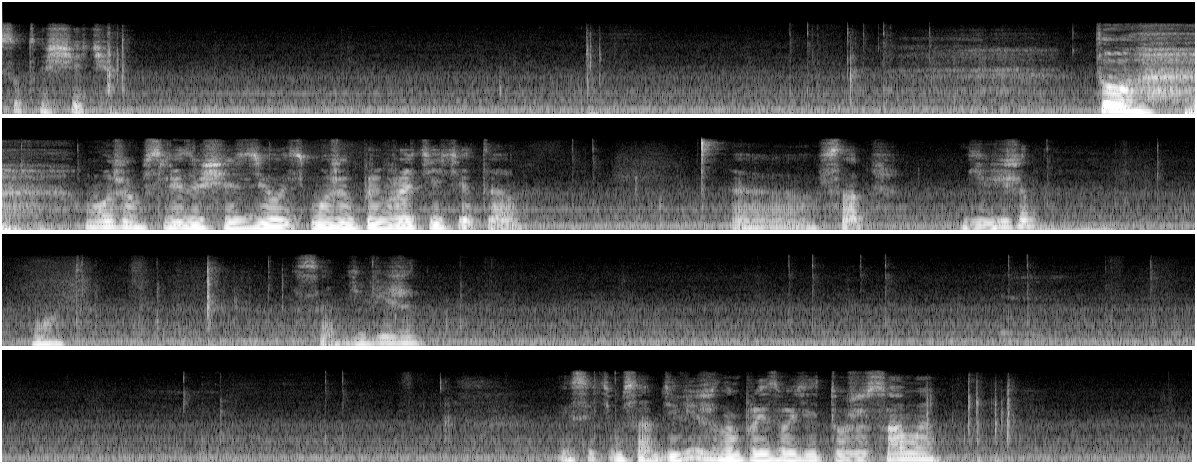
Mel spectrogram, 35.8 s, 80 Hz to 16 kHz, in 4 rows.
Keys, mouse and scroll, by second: 0.8 g, 6.4 click, 6.9-12.5 middle drag, 13.2-16.2 drag, 17.6-18.8 middle drag, 18.8-19.3 scroll up 2, 19.8 shift+scroll up 1, 19.8-21.0 shift+middle drag, 21.0-23.8 scroll up 1, 23.8 click, 24.3 click, 25.4 click, 26.5-29.2 middle drag, 29.2 click, 31.2 click, 34.1 ctrl+a.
